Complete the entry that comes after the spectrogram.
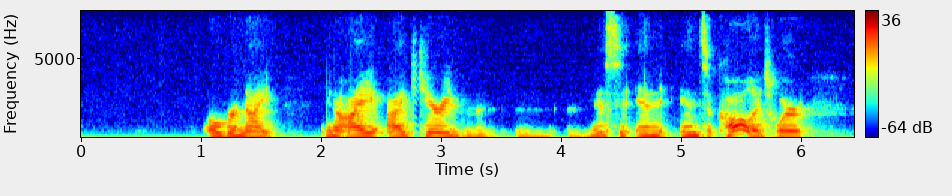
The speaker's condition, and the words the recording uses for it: Stuttering. So it's not like, oh, here's my stuttering, and I'm at the mercy of this thing.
